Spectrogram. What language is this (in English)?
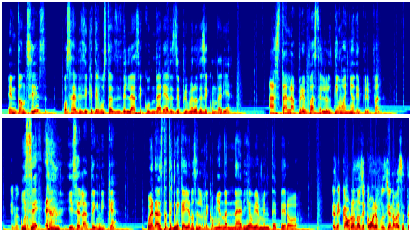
Spanish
